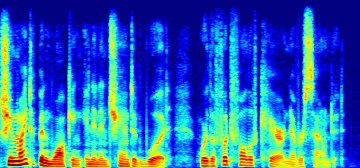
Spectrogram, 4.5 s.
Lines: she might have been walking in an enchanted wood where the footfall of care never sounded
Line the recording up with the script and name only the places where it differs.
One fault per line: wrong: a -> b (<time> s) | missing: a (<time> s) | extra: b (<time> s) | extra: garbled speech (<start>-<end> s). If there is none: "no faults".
no faults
